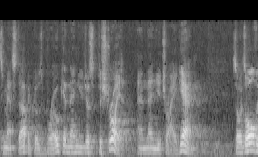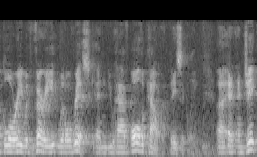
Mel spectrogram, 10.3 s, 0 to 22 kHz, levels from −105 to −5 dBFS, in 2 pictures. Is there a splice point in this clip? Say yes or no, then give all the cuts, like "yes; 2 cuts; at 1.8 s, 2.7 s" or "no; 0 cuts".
no; 0 cuts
